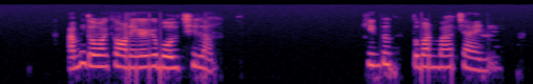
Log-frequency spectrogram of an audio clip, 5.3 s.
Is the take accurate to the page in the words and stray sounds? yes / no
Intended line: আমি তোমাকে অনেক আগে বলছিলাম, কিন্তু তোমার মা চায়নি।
yes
